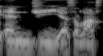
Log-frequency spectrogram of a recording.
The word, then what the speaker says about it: Ng: How do you say NG as a last name?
